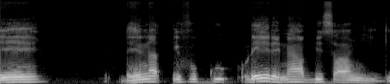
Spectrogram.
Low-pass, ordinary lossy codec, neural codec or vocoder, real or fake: none; none; codec, 44.1 kHz, 2.6 kbps, SNAC; fake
